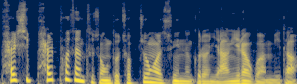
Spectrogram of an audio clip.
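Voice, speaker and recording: A man speaks at a moderate tempo, the sound dry and close with no echo. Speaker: journalist. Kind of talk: news briefing on radio.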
